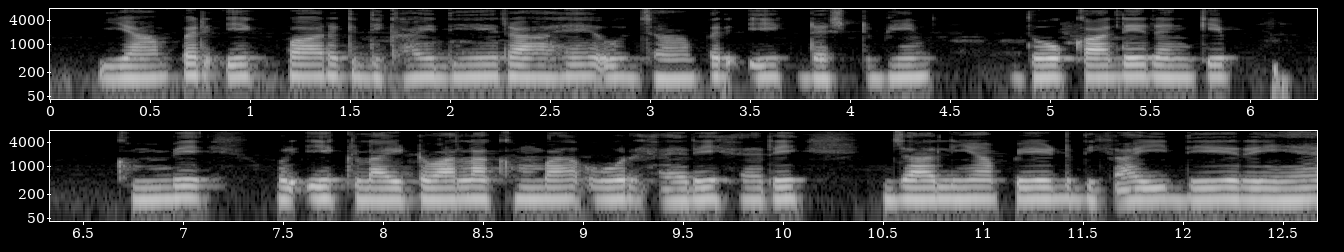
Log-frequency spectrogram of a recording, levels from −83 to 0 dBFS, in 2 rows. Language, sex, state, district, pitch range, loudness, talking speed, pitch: Hindi, male, Rajasthan, Churu, 145-150 Hz, -26 LUFS, 145 wpm, 150 Hz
